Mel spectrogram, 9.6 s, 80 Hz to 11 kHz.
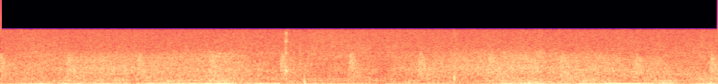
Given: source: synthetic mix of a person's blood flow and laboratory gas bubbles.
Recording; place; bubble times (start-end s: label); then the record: Doppler ultrasound of blood flow; subclavian vein
3.76-3.91 s: bubbles
6.01-6.09 s: bubbles
From the record:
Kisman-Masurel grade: 112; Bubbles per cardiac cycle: 1 to 2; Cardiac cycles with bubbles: 1 to 10%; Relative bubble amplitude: moderate (0.250 to 0.450); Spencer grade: 1 (occasional bubble signal discernible with the cardiac motion signal, with majority of cardiac periods free of bubbles); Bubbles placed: anywhere in the cardiac cycle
